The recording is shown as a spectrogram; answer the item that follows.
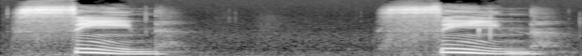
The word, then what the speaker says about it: scene: 接下来我们看到 scene， SC 的发音呢，一般来说就是 s 的音， scene scene。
